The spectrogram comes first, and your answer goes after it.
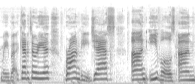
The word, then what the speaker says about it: Kattatonia: But Kattatonia, Brandy, Jess, and Evils. And Katta, have I saying that right, by the way? Because I've actually always said that. Kattatonia, yeah, I think you say it right.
